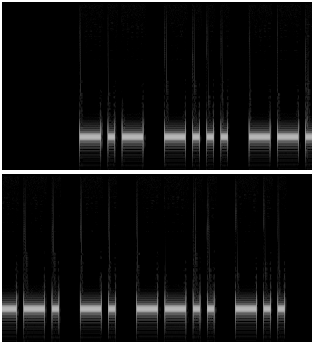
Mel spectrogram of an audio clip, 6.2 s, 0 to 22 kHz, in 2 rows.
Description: Morse code, heard as a keyed tone, about 17 wpm, 700 Hz. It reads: KB9NZD
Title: USA Call Signs - 6 Characters - Repeated 2x - 17wpm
